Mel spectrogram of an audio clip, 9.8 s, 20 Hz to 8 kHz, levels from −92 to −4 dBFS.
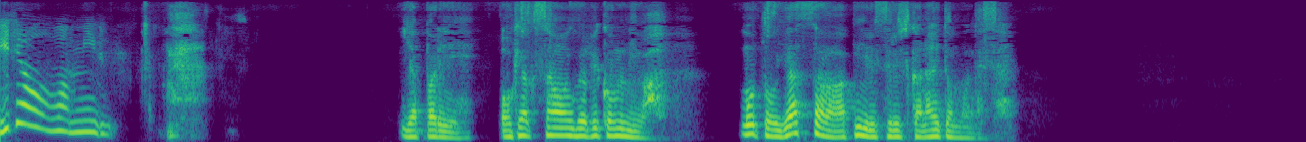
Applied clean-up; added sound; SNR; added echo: neural mask model Resemble Enhance denoiser.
